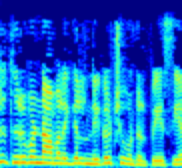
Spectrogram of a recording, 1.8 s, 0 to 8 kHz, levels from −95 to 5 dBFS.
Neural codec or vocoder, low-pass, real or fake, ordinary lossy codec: none; 7.2 kHz; real; none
